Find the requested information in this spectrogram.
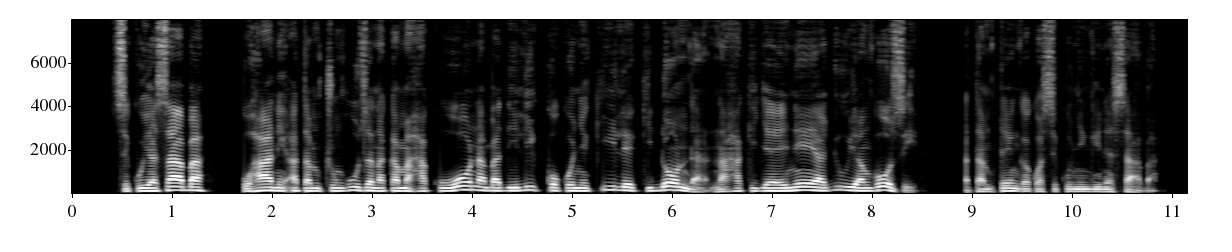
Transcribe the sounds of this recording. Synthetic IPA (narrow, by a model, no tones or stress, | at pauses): sikujasaɓa | kuɦaniʔa̰tam̩t͡ʃuŋɡuzanakamaɦakuɔnaɓaɗilikɔkwɛɲɛkilɛkiɗɔnda̰na̰ɦakiʄaɛnɛaʄuːjaŋɡɔzḭ | atam̩tɛŋɡakwasikuɲiŋɡinɛsa̰ɓa̰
